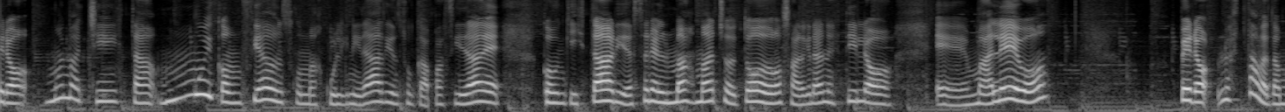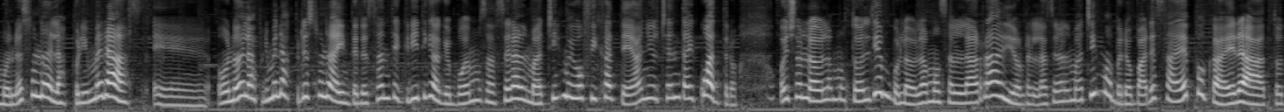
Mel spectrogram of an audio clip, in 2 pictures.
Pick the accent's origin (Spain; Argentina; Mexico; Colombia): Argentina; Rosario, Santa Fe; Ay, yo soy de Rosario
